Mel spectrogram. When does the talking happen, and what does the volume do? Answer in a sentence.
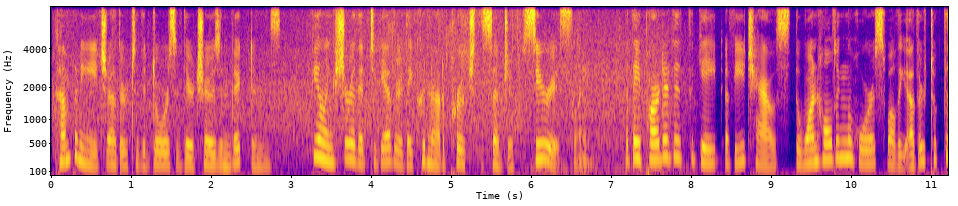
You can hear the talking from 0.1 to 11.1 s, at a steady volume.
